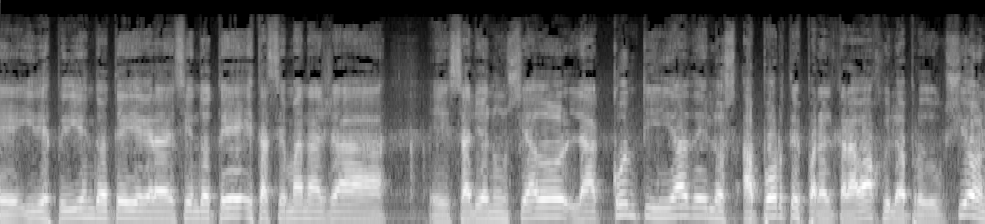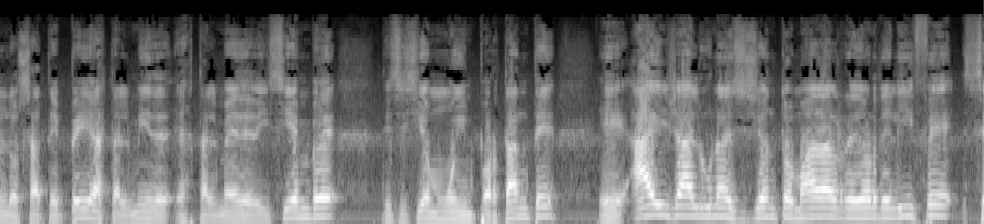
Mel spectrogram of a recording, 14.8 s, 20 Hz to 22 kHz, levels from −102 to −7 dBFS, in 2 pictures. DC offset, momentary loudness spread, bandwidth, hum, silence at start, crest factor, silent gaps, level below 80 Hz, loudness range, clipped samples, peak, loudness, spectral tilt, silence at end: under 0.1%; 9 LU; 15 kHz; none; 0 s; 14 dB; none; -40 dBFS; 4 LU; under 0.1%; -2 dBFS; -17 LUFS; -6 dB/octave; 0 s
